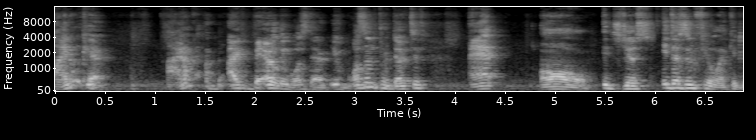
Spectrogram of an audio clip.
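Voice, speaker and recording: A man with a non-native accent speaks at a fairly slow pace. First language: not English. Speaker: vlogger. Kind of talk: casual monologue. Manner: halting.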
